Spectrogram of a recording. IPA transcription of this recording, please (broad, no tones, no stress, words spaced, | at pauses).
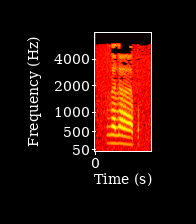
ðɐlɐːp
